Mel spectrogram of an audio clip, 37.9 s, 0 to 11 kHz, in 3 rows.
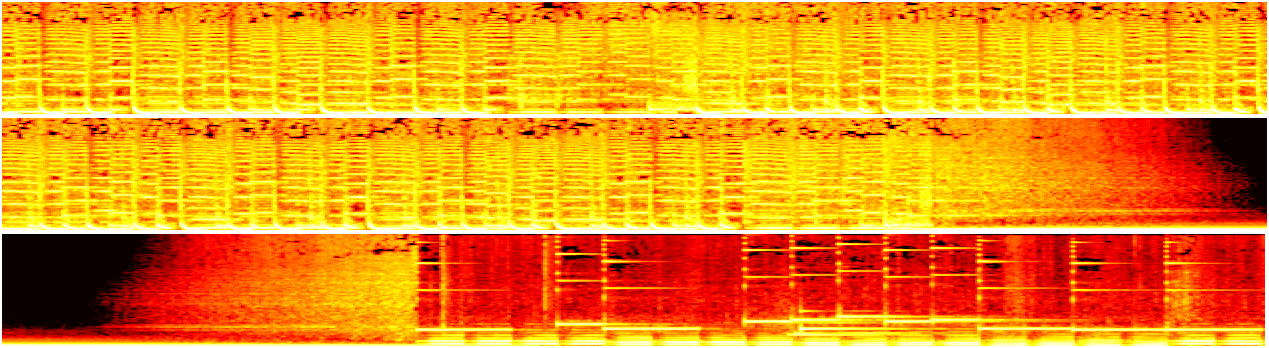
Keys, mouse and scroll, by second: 0.8 middle click, 1.2-5.2 shift+middle drag, 5.2 click, 5.9-6.5 scroll down 1, 7.7 click, 8.4-8.7 scroll down 1, 9.7 click, 14.2 click, 36.2-37.9 scroll down 1.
